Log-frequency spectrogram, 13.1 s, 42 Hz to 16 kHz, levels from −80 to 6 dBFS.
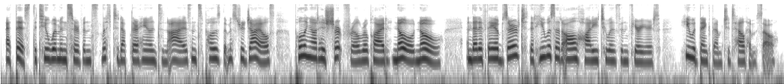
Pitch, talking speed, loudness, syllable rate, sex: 230 Hz, 215 wpm, -19 LUFS, 5.1 syllables/s, female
